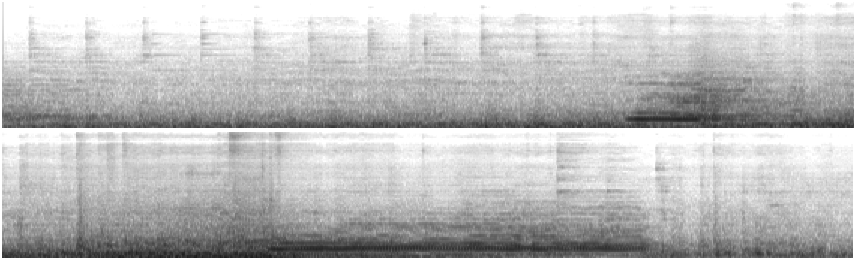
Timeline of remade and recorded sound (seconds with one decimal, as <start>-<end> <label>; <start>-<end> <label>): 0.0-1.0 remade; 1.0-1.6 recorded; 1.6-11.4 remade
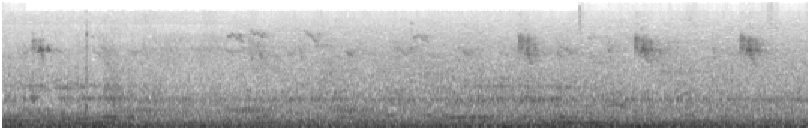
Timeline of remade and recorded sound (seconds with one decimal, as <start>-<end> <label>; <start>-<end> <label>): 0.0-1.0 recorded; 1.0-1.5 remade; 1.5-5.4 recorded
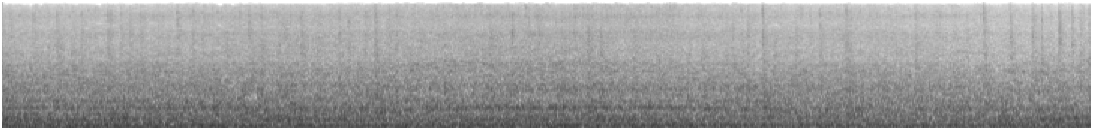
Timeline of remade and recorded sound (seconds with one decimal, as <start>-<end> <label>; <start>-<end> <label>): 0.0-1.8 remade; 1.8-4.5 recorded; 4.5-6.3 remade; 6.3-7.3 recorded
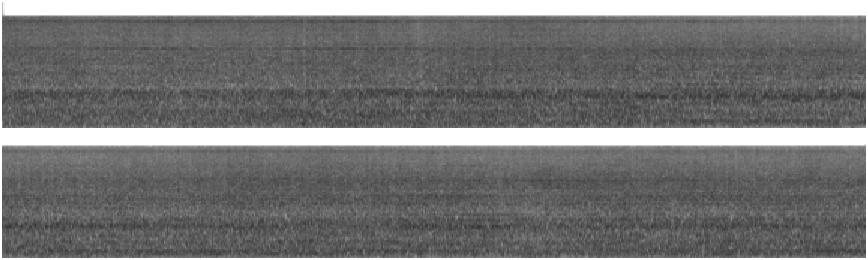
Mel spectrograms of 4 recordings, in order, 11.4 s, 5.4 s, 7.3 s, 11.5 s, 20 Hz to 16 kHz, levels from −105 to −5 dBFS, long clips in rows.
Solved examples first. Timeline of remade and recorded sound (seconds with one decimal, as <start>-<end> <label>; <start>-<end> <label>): 0.0-11.5 recorded

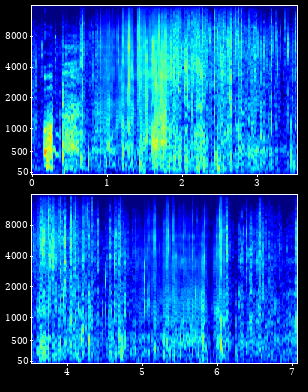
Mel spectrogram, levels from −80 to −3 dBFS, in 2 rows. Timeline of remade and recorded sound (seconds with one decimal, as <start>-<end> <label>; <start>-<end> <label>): 0.0-0.9 recorded; 0.9-1.8 remade; 1.8-4.9 recorded; 4.9-6.1 remade; 6.1-7.1 recorded

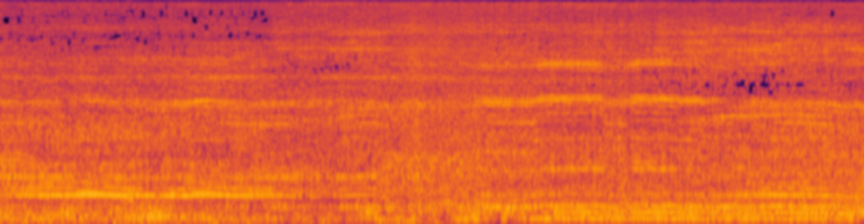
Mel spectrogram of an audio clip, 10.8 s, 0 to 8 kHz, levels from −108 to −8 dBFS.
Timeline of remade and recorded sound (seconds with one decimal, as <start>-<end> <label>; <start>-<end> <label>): 0.0-4.9 recorded; 4.9-6.0 remade; 6.0-10.8 recorded

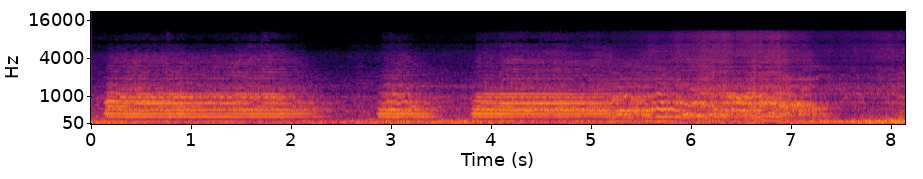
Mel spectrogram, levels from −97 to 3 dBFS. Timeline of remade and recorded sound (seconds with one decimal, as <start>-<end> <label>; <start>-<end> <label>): 0.0-5.2 recorded; 5.2-8.1 remade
